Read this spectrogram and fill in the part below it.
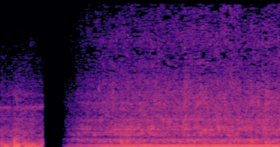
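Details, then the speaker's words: GE top-load washer with full load of towels and jeans, draining after wash before moving to rinse: brief pause then steady low pump drone with rushing water, no grinding; normal drain pump operation. "it is draining and it's gonna move along into the next cycle which is going to be rinse okay"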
